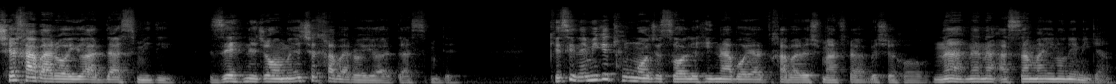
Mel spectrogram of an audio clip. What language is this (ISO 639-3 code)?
fas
